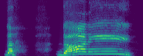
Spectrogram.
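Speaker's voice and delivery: high, loud anguished shout. A narrator's reading. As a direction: cry out his name in despair. Calling to his friend.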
